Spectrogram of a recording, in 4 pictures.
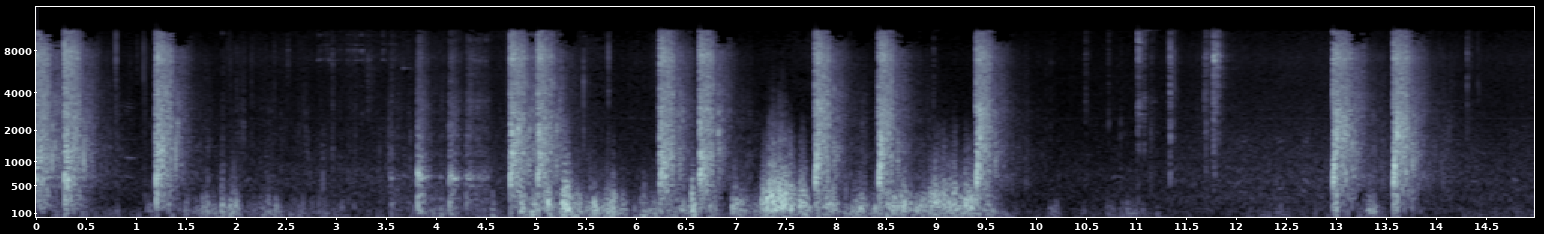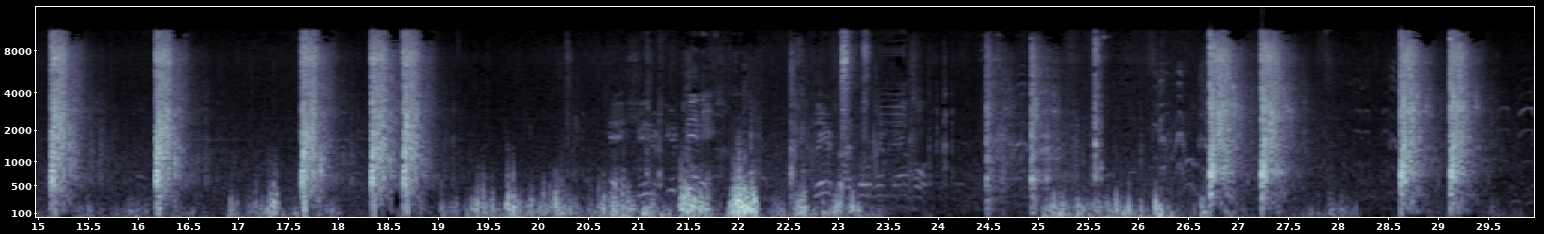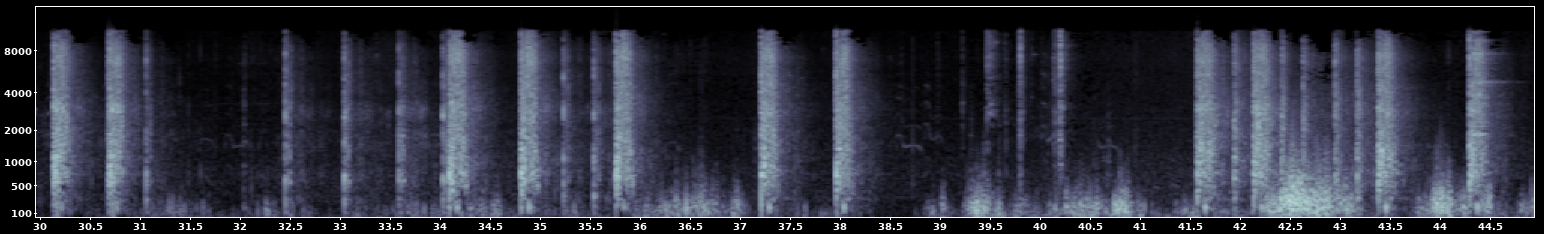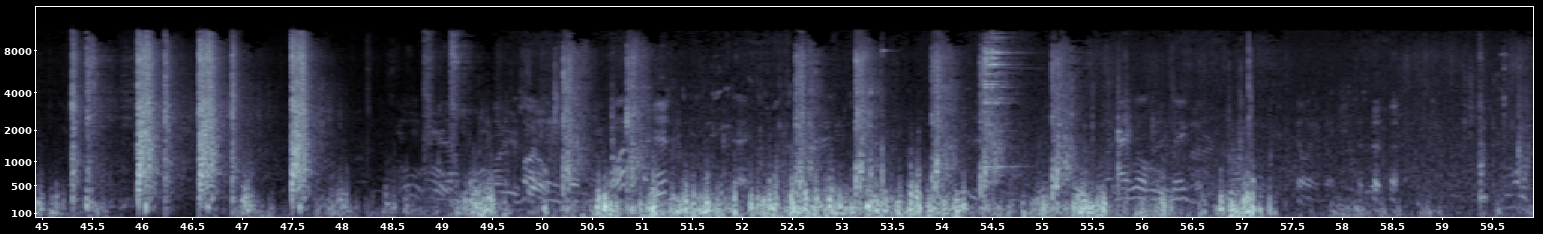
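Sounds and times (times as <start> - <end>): handgun shots: 0.0 - 0.6, 26.7 - 27.6, 44.3 - 44.7.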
